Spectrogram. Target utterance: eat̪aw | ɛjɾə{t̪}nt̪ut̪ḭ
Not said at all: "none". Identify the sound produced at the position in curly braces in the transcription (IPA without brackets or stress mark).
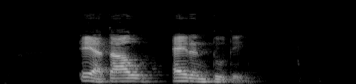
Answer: none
